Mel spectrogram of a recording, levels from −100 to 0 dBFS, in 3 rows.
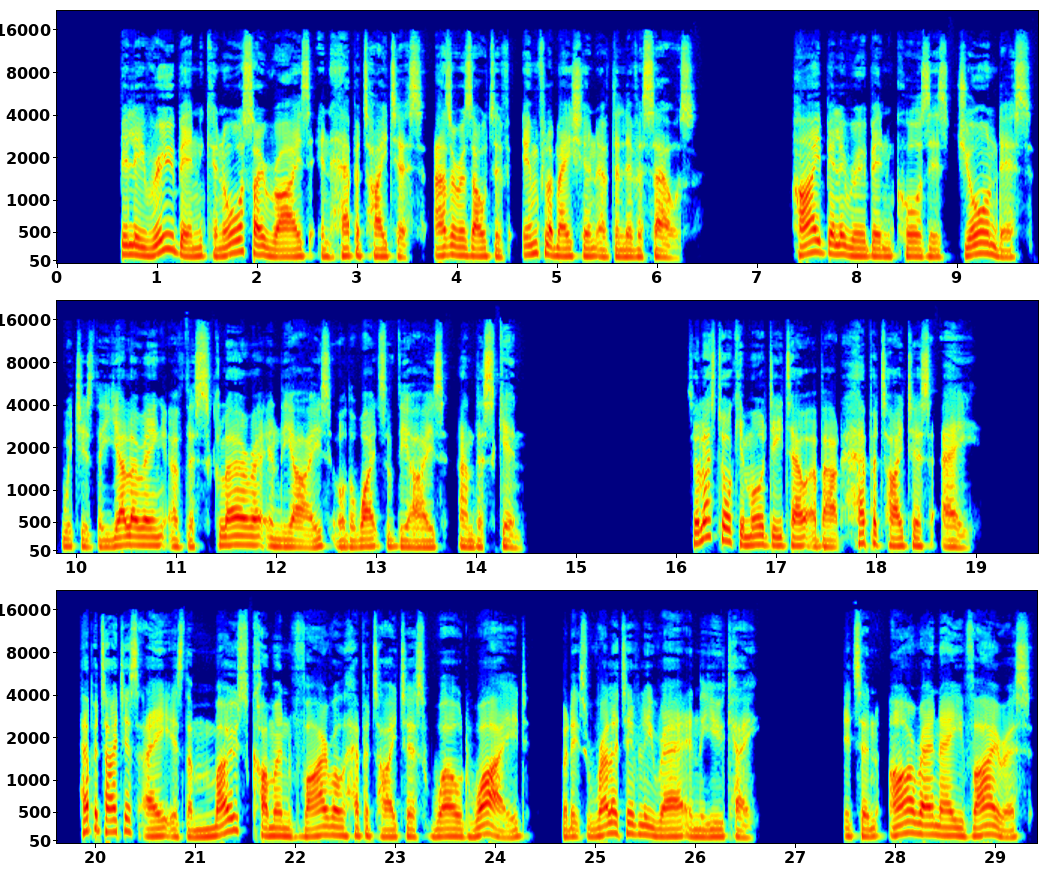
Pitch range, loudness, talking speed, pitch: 110-135 Hz, -16 LUFS, 135 wpm, 115 Hz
